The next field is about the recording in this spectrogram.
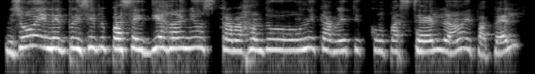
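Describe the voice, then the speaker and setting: A woman's voice: high-pitched, steady tone, normal speed, darkish tone. An older Brazilian woman speaking Spanish with a Portuguese accent, chatting expressively over a video call and dotting her talk with tag questions. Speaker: guest artist. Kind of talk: casual interview chat.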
